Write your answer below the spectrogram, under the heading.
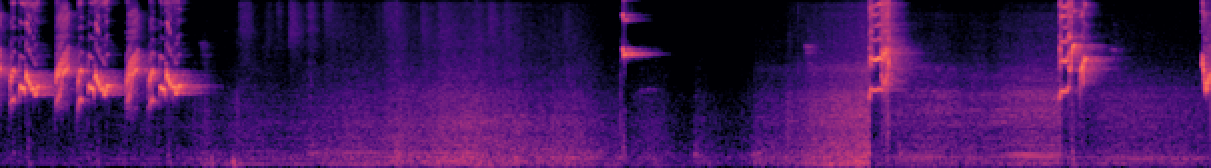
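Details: Female greater green leafbird giving the ngentrok call: a burst of harsh, rapid chattering notes at the start, then scattered short sharp chips separated by quieter stretches with low room noise.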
